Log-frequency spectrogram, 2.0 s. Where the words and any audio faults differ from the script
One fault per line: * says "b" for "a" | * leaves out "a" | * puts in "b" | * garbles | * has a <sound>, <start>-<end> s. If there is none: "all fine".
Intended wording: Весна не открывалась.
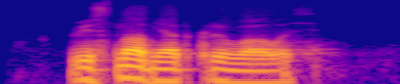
all fine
